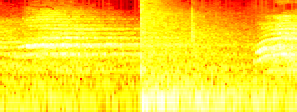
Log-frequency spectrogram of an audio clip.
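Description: A volleyball struck with a sharp thump about halfway through, with high-pitched shouts from players or spectators before it and again near the end.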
